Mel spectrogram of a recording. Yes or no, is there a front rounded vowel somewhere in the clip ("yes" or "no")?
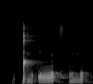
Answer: yes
